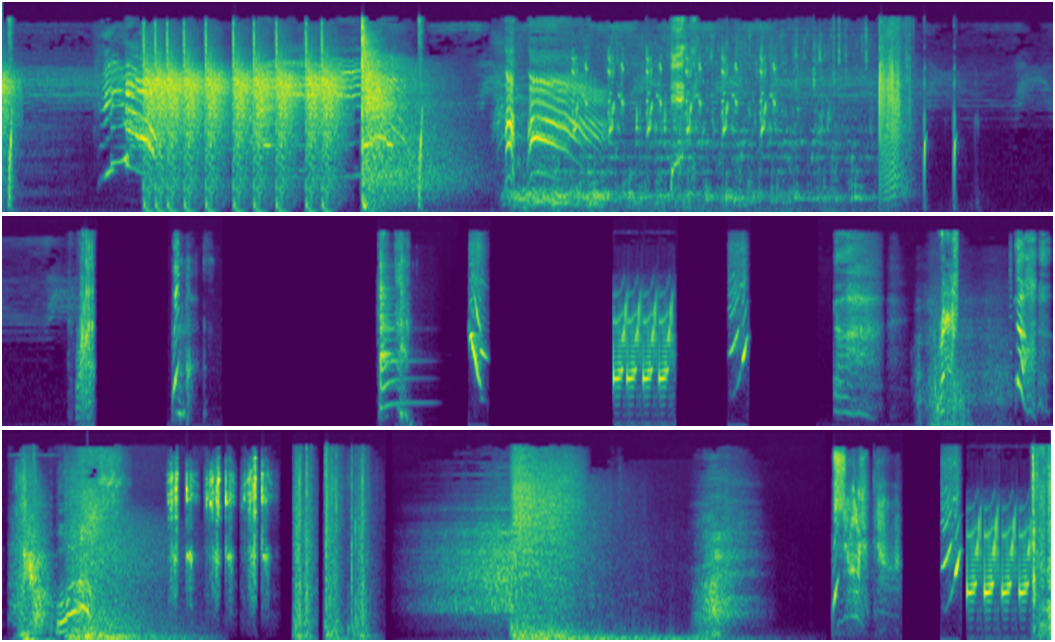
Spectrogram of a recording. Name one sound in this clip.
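Small cartoon creatures babble and squeal in high, squeaky voices.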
